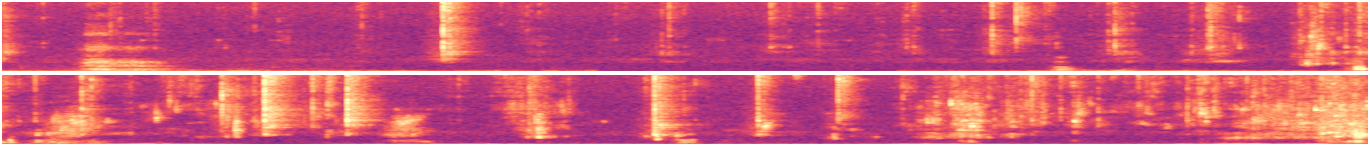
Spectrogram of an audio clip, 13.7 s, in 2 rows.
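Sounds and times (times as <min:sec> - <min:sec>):
slow gentle nibbling on the left: 0:05.0 - 0:13.6.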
